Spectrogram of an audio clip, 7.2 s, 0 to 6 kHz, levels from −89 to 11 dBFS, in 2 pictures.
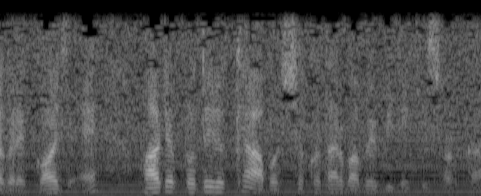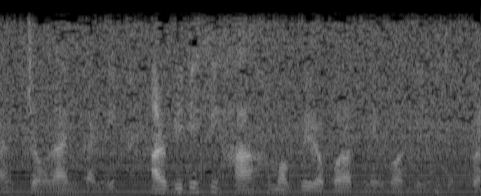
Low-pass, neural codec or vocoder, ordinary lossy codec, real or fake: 5.4 kHz; none; none; real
